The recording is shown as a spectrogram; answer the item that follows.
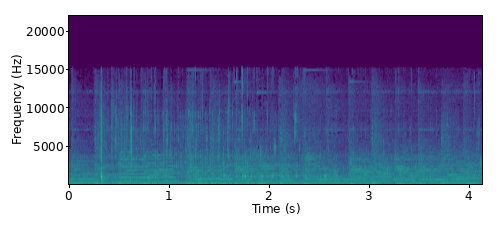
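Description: Hot water pours and splashes continuously in a steady, dense liquid rush, with a few small sharp drips and clinks over the flow and no voices.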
